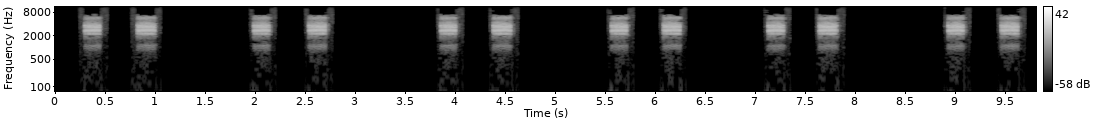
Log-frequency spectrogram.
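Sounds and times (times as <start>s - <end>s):
king quail calling: 0.3s - 1.1s, 2.0s - 2.8s, 3.8s - 4.7s, 5.5s - 6.4s, 7.1s - 7.9s, 8.9s - 9.8s.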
